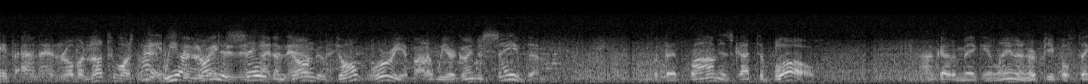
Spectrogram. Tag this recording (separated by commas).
Speech, Eruption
